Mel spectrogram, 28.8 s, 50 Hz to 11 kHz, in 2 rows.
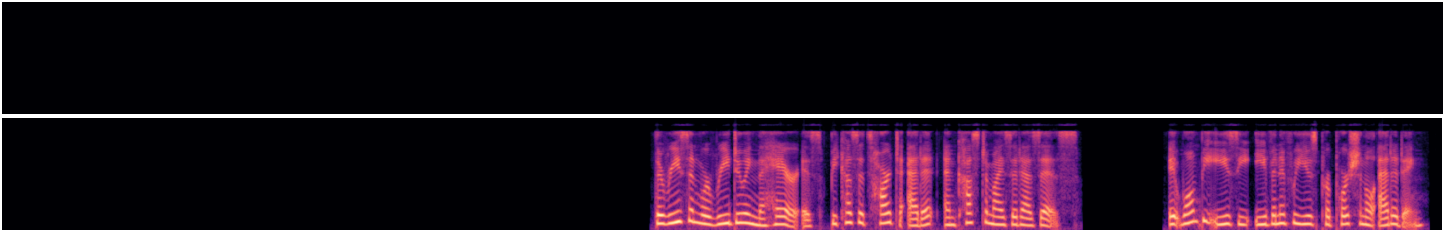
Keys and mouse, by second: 2.9-4.6 drag, 2.9 g, 7.0-8.2 drag, 8.8 a, 9.5 s, 10.1-12.1 drag, 13.0-14.8 ctrl+middle drag, 15.0 Tab, 15.6-16.0 shift+middle drag, 16.2 ctrl+middle click, 16.6 shift+middle drag, 17.3-18.4 ctrl+middle drag, 18.7 shift+middle click, 22.2-23.3 middle drag, 23.4 Tab, 23.9-24.5 ctrl+middle drag, 24.6 middle click, 25.4 middle click, 26.2 middle click, 28.3-28.7 ctrl+middle drag.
